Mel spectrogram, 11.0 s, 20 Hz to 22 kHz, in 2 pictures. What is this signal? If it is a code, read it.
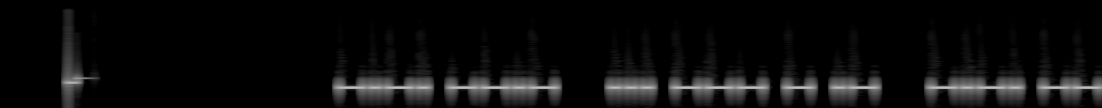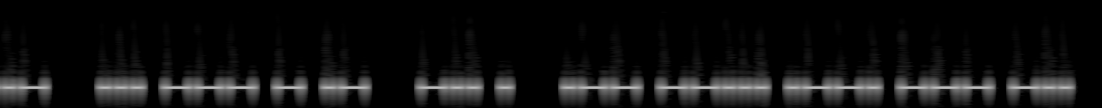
Morse code, heard as a keyed tone, about 32 wpm, 700 Hz. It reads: CQ SOTA CQ SOTA DE W7POD
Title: SOTA QSO Practice 30wpm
